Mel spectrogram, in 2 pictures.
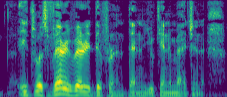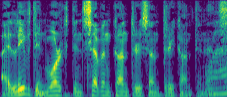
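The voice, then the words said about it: Speaks with a noticeable accent. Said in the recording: “I was terribly embarrassed about my accent”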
